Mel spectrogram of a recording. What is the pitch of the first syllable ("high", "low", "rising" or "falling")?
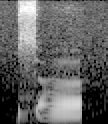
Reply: high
